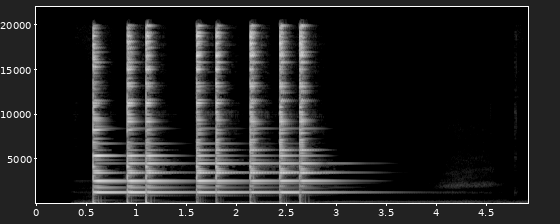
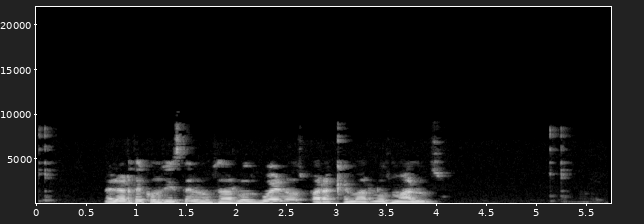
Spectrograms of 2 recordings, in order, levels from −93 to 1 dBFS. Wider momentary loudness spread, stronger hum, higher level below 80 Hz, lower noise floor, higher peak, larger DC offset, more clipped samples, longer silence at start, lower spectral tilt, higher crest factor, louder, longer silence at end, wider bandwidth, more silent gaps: first, 10 LU vs 4 LU; neither; first, -50 dBFS vs -62 dBFS; second, -69 dBFS vs -77 dBFS; first, 0 dBFS vs -4 dBFS; neither; neither; first, 0.55 s vs 0.1 s; second, 2.5 dB/octave vs -7 dB/octave; about the same, 20 dB vs 18 dB; first, -15 LUFS vs -20 LUFS; first, 1.85 s vs 1.7 s; first, over 20 kHz vs 9.2 kHz; neither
